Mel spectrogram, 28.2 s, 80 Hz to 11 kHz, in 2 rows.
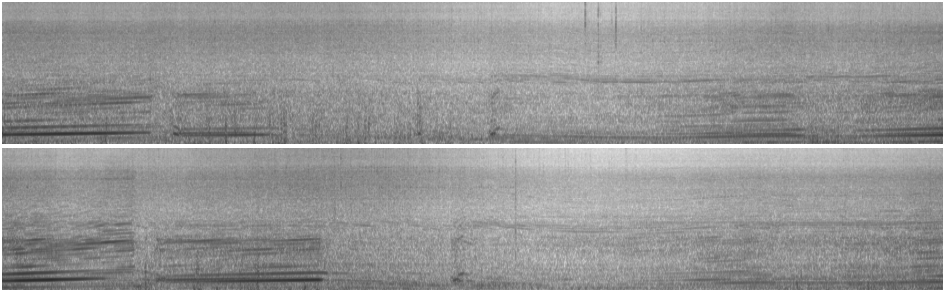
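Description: Porsche 718 Cayman GT4's flat-six engine heard from inside the car on track, its pitch climbing in repeated pulls under acceleration and falling away between them as the car slows for corners. One pull cuts off sharply about two-thirds of the way through, followed by a quieter, lower stretch before the engine climbs again near the end.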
